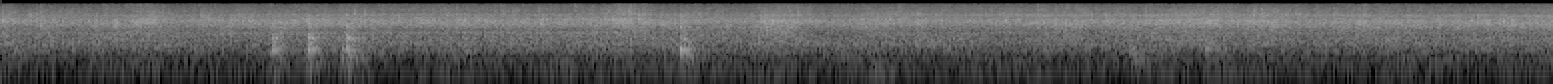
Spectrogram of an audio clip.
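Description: A vegetable sabzi sizzling steadily in a kadhai as it is cooked down until dry, with a wooden spatula stirring it. A few short clicks of the spatula on the pan come about a second and a half in, and one more just past three seconds.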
